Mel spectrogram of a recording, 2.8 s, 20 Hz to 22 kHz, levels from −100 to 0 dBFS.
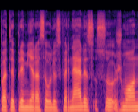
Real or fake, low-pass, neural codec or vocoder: fake; 14.4 kHz; vocoder, 44.1 kHz, 128 mel bands every 256 samples, BigVGAN v2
